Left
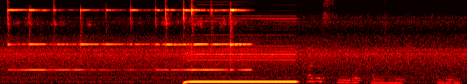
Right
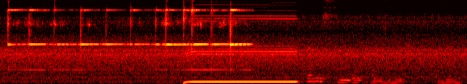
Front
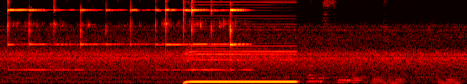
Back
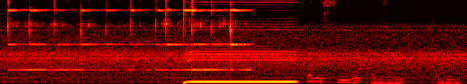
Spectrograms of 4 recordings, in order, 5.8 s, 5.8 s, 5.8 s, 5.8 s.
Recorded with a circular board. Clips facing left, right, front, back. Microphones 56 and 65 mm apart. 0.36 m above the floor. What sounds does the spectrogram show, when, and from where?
0.1 s a bell: 160° left, 0.7 m
2.3 s a phone buzzing: 120° left, 1.2 m
3.8 s a woman speaking: 160° left, 1.9 m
